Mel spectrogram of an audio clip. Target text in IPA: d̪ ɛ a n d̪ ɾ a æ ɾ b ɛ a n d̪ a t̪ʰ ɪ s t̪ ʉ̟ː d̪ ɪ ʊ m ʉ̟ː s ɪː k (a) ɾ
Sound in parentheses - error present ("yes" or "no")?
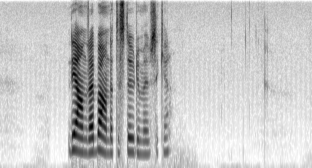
yes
